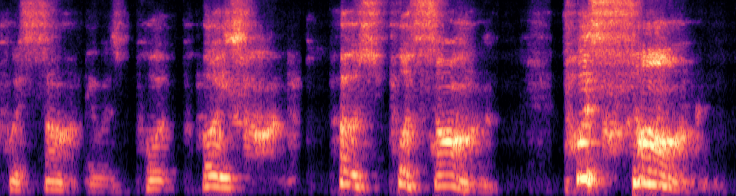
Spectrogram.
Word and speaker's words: Poisson: Not poisson. It was poisson. Poisson. Poisson. It's the name of a French scientist. It means fish. It looks like poison, right? Poisson? With two S's.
